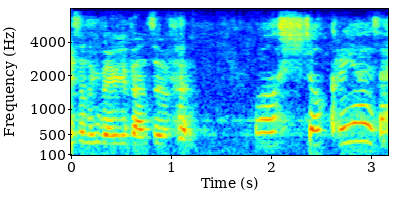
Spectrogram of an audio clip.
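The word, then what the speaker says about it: शुक्रिया: So how do you say thank you in Hindi? Shukriya.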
